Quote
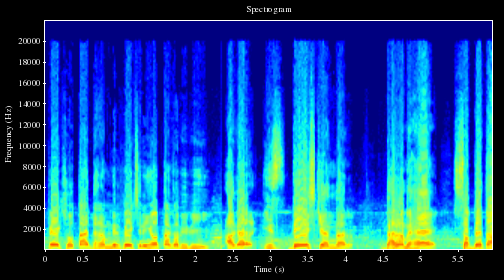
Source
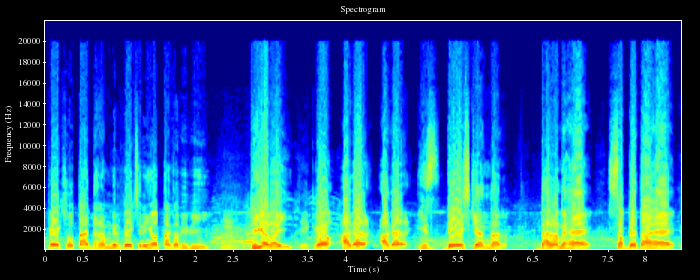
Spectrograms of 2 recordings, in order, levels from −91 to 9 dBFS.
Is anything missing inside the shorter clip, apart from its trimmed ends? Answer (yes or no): yes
